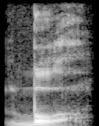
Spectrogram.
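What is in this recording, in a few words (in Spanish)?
"buho", Spanish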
